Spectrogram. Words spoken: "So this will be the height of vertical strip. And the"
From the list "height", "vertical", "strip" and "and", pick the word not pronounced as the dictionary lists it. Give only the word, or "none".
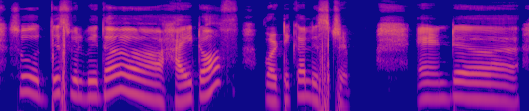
none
